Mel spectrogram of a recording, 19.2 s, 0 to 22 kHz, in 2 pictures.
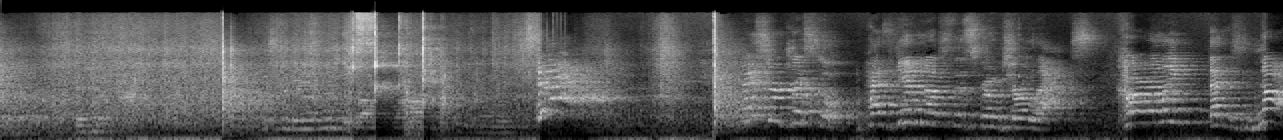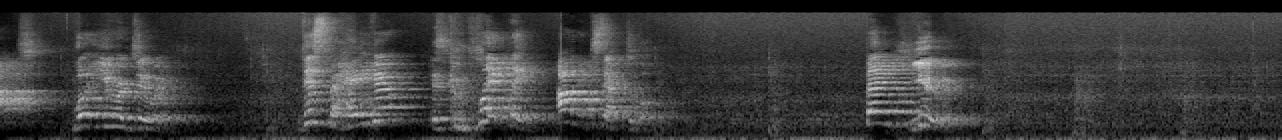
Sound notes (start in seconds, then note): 2.6 can cracking open; 5.3 box drops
